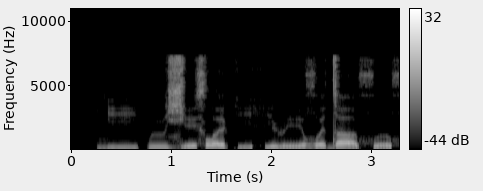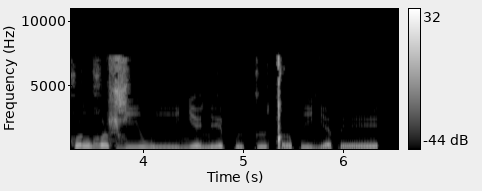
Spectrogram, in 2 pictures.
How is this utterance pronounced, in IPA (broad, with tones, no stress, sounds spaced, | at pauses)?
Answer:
ʎ iː˩˧˩ p ɯː˥ ʑ eː˩˥ x lˠ ɛ˧˥ k i˩˥ h i˩˧˩ ɭ eː˨˩˦ ʁʷ ɛ˧˥ d aː˥˩ χʷ ɤː˨˩˦ χʷ ɤ˥ ŋ ʁʷ a˧˥ ʂ ʑ iː˥ w iː˩˧˩ ʎ e˥˩ lʲ e˧˥ p ɯ˨˩˦ k ɯ˥˩ ǃ ɤ˩˥ p i˥˩ ʎ ɛ˩˥ p e˩˥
